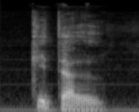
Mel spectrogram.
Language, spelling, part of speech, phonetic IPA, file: Polish, kitel, noun, [ˈcitɛl], Pl-kitel.ogg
